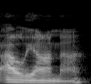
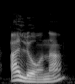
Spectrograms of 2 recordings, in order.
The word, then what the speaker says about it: Alyona: met an Alana, and I feel like I'm over pronouncing the Y in your name. It's not Aliana. Uh, you're right. Uh, I guess no one uh, in America pronounce my name correctly because it's Alyona. Uh, and it's very hard for American articulation to pronounce yo. You don't have this sound at all in your like sounds at least.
